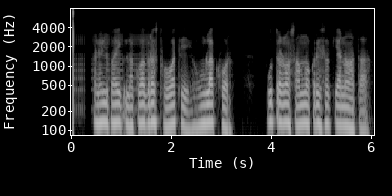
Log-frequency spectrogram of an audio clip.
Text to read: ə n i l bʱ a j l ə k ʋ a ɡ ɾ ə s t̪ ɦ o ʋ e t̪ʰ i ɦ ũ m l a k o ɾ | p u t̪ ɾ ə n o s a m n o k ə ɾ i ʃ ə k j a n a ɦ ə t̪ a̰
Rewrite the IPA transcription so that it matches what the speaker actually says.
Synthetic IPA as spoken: ə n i l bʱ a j l ə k ʋ a ɡ ɾ ə s t̪ ɦ o ʋ a t̪ʰ i ɦ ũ m l a kʰ o ɾ | p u t̪ ɾ ə n o s a m n o k ə ɾ i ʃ ə k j a n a ɦ ə t̪ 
